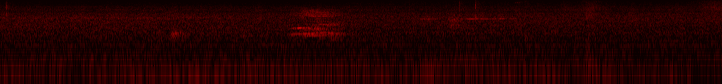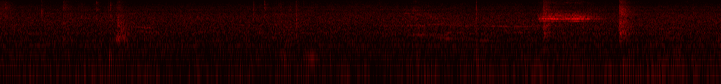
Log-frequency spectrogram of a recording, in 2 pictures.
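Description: Plastic toy bricks click and snap together.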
